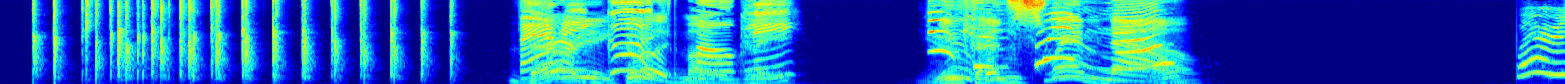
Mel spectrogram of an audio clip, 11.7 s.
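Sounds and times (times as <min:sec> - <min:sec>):
clapping: 0:00.2 - 0:03.6
speech: 0:03.8 - 0:06.0, 0:06.9 - 0:09.0.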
